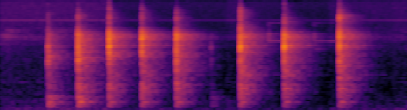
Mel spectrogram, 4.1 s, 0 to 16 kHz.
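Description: Sharp metallic taps on a GS550 cafe racer motorcycle while prying under a nut with a screwdriver, about eight close, distinct strikes at an uneven rhythm, each ringing briefly, no talk.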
